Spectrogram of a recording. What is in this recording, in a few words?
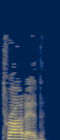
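"trotted", British English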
